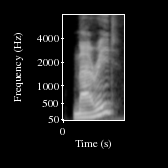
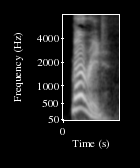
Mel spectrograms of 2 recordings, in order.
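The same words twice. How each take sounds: First: "Married" with a rising question tune; questioning echo. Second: "Married" high and loud, falling sharply; emphatic confirmation. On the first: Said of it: "forgot all about repeating things". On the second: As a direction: insist on "Married" from a high pitch down. Bumpster confirms his wedding emphatically. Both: A narrator's reading.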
